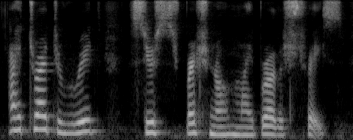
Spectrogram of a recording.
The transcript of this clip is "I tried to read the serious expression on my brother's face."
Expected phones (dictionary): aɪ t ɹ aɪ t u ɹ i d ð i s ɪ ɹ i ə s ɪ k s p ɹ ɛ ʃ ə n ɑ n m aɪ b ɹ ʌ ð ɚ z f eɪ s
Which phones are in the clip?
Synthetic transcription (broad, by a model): aɪ t ɹ aɪ t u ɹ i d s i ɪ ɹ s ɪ s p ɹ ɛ ʃ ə n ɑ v m aɪ b ɹ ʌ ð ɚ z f eɪ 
